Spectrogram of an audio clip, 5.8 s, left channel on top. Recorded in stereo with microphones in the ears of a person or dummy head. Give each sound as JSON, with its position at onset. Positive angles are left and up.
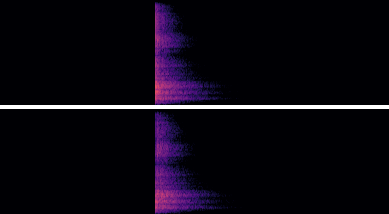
{"t": 2.3, "sound": "a clap", "side_deg": 50, "distance_m": 1.5}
